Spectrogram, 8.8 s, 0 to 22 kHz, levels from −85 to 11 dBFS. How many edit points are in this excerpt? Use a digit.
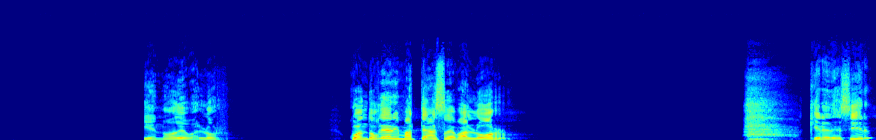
3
